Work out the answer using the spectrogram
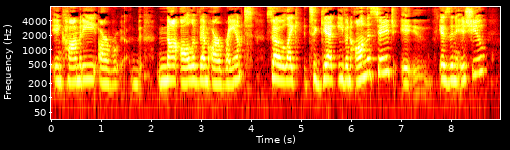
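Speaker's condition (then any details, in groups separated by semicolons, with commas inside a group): Stuttering; stuttering since childhood, impacts less than dyslexia; age 48; prolonged sounds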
